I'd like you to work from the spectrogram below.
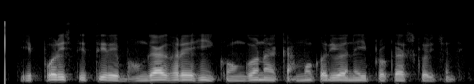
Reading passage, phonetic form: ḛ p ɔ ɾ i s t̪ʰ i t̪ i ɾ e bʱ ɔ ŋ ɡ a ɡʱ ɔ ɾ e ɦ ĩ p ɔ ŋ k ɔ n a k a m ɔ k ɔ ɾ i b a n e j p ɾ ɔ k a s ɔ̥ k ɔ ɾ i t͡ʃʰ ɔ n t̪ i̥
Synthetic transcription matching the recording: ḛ p ɔ ɾ i s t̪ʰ i t̪ i ɾ e bʱ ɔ ŋ ɡ a ɡʱ ɔ ɾ e ɦ ĩ k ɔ ŋ ɡ ɔ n a k a m ɔ k ɔ ɾ i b a n e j p ɾ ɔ k a s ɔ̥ k ɔ ɾ i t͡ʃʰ ɔ n t̪ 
